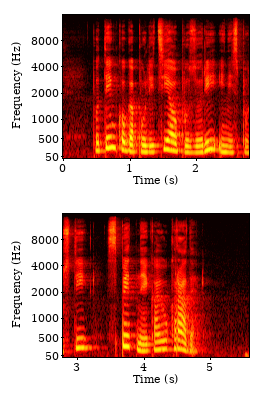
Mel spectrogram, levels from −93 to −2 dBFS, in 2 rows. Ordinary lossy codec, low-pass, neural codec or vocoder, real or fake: none; 14.4 kHz; vocoder, 48 kHz, 128 mel bands, Vocos; fake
